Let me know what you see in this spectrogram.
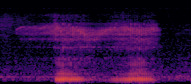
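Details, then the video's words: Sleeping Bullmastiff snoring; two low, throaty rumbling breaths close together, each a drawn-out grating snore, with a faint hum behind. "Snoring Bullmasiff"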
